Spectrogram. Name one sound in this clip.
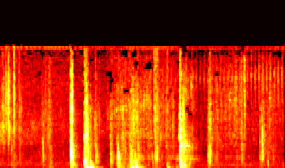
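A wooden door rattles and creaks open.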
